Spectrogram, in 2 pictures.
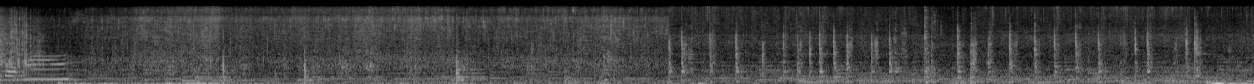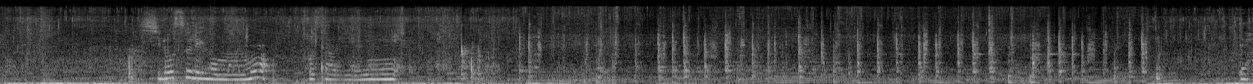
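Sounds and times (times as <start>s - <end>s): food sizzling in a frying pan: 0.0s - 25.0s
wooden spatula tapping a pan: 4.5s - 4.9s, 5.7s - 12.3s, 16.5s - 24.3s.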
